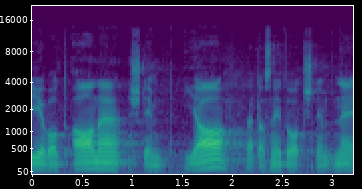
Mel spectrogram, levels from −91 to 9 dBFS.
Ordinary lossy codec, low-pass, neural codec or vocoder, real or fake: none; 14.4 kHz; none; real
